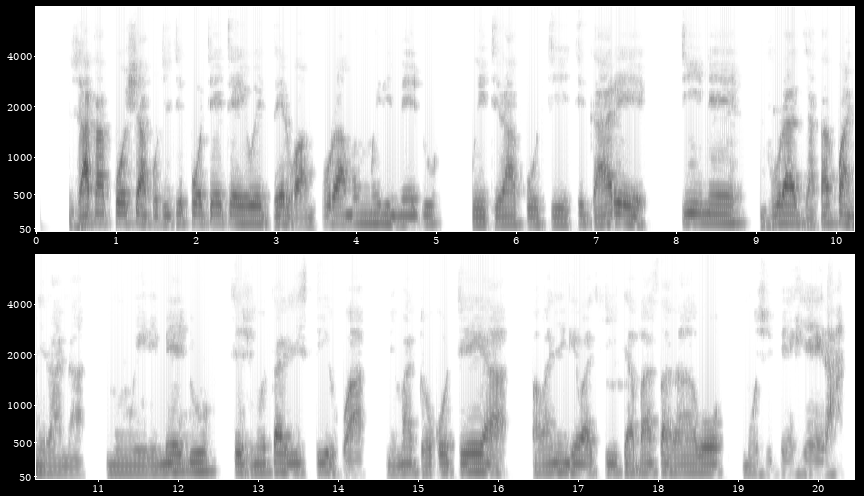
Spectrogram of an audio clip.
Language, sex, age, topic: Ndau, male, 36-49, health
